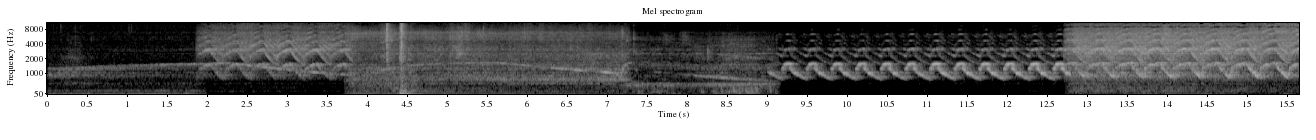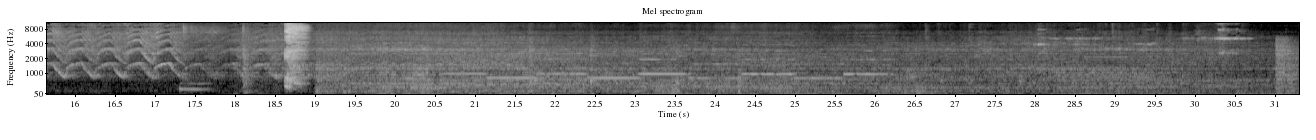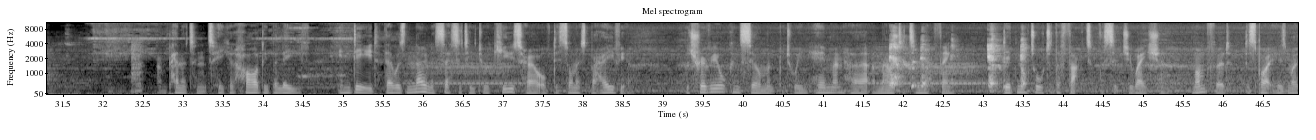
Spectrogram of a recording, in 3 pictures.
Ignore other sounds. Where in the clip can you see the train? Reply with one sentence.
The train can be heard from 18.9 to 46.8 s.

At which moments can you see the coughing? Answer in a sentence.
The coughing can be heard from 17.3 to 18.9 s and from 41.8 to 43.5 s.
